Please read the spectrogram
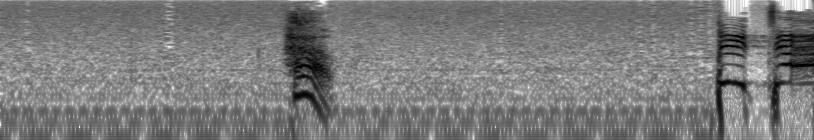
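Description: Steady hiss with a low hum, broken about a second and a half in by one short vocal shout that falls sharply in pitch; speech begins near the end.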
